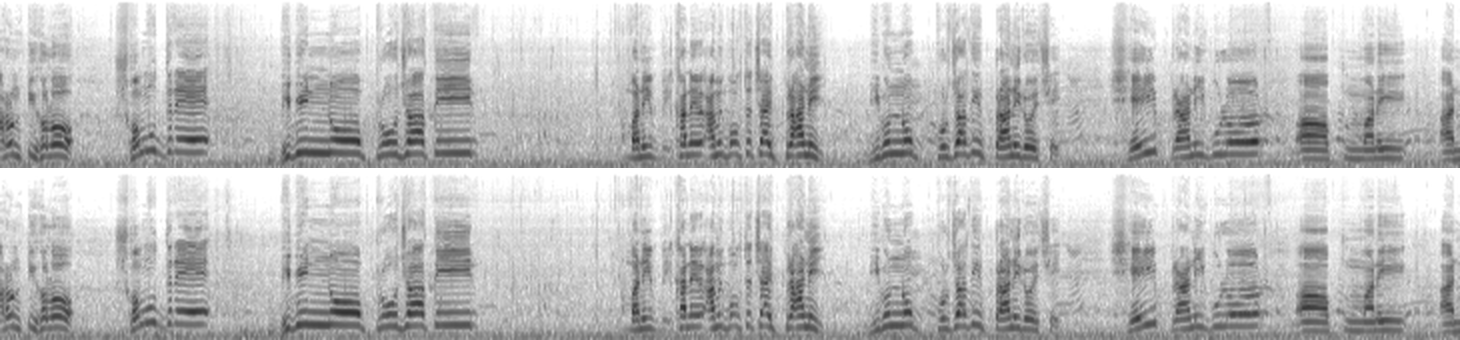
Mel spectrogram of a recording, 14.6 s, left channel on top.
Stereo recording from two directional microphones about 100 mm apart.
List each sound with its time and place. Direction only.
0.0 s speech: 55° left (ahead or behind)
0.5 s speech: 30° left (ahead or behind)
2.8 s speech: 20° right (ahead or behind)
3.8 s speech: centre (ahead or behind)
4.4 s speech: 15° left (ahead or behind)
6.3 s speech: 10° left (ahead or behind)
7.9 s speech: 30° left (ahead or behind); by 14.6 s 10° left (ahead or behind)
